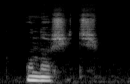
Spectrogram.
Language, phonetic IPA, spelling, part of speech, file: Polish, [ũˈnɔɕit͡ɕ], unosić, verb, LL-Q809 (pol)-unosić.wav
